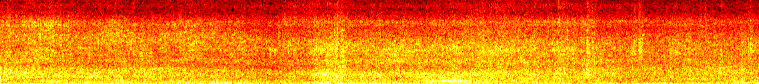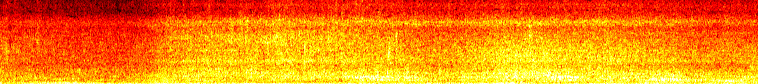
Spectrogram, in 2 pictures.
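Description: Car engine and tyres at a slow crawl: a steady low rumble with some wind noise on the microphone, a little louder about eight seconds in.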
